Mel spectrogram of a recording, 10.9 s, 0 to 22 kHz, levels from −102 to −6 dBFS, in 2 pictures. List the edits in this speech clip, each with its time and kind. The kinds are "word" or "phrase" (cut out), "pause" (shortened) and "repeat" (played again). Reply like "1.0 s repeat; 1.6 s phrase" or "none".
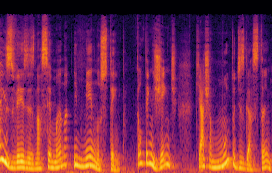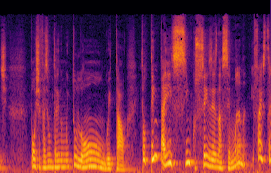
none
